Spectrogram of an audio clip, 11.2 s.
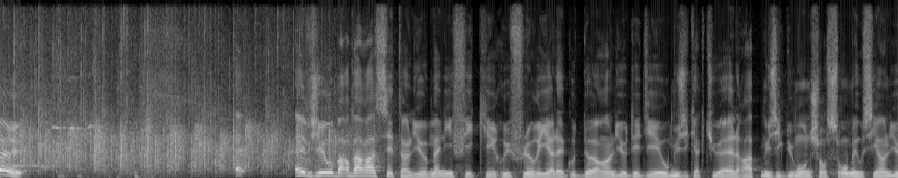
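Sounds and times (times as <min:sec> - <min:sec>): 
enthusiastic crowd applause: 0:00.0 - 0:04.6
scattered louder claps: 0:00.0 - 0:04.8
speech: 0:00.1 - 0:00.4, 0:03.0 - 0:11.2.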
